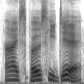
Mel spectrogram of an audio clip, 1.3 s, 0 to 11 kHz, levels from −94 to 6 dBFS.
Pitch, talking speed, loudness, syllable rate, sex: 165 Hz, 190 wpm, -15 LUFS, 5.4 syllables/s, female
